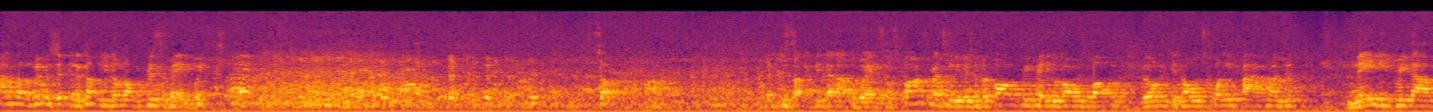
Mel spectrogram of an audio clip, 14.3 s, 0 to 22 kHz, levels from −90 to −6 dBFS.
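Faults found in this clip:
Grainy, gritty distortion riding on the sound for the whole clip, worst in quiet passages, where it sputters or drops out between steps; error sits about 20 dB below the signal. Likely low bit depth without dither, consistent with truncation to around 5 bits.

Burbling burst of noise blips, 13.56 to 13.65 s. DAB burbling in the receiver's MP2 decode: weak reception let bit errors slip past error correction, corrupting samples so individual sub-bands got short blips of noise, 9 frames hit.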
